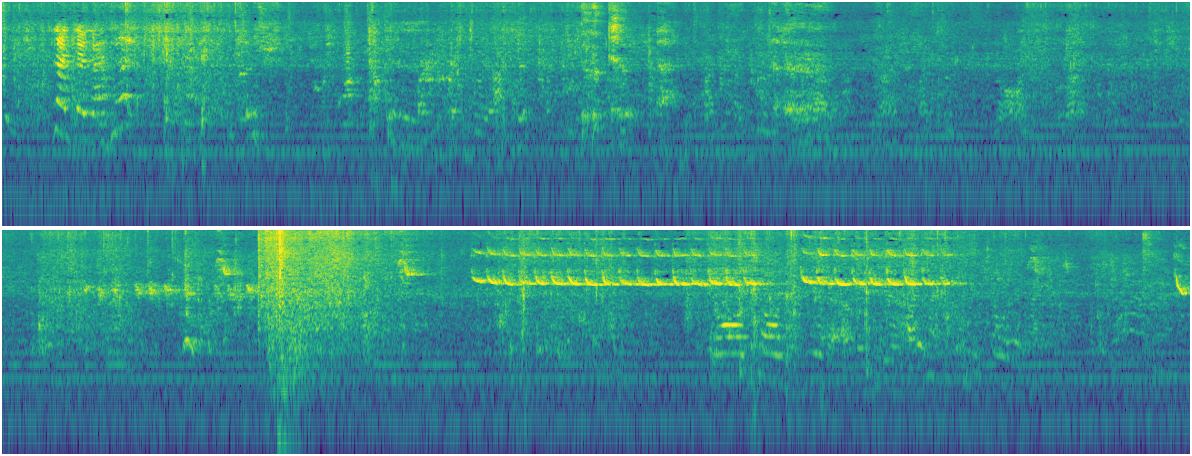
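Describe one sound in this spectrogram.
Water splashes and churns as children swim.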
